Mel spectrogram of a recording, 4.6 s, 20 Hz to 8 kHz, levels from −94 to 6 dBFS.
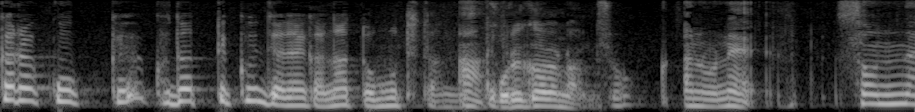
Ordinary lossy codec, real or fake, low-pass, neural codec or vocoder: none; real; none; none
